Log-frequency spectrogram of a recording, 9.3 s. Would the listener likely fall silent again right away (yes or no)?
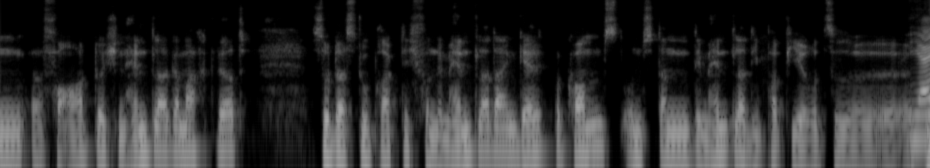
no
